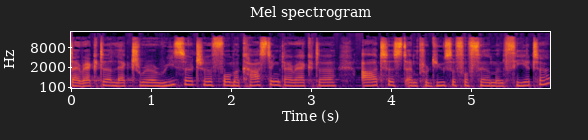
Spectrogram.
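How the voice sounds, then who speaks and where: Against noticeable background noise, a woman of medium pitch talks at a moderate pace with very even loudness and fairly even intonation. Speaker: panel moderator. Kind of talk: panel discussion. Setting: stage with audience.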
